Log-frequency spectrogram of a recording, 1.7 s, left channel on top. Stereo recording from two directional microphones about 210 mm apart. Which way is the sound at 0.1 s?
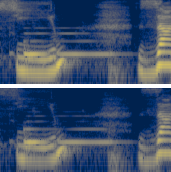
45° left (ahead or behind).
